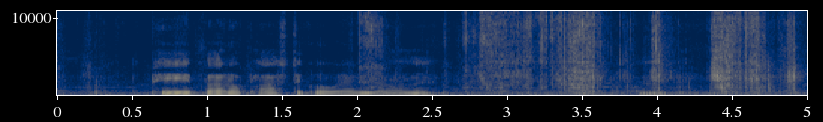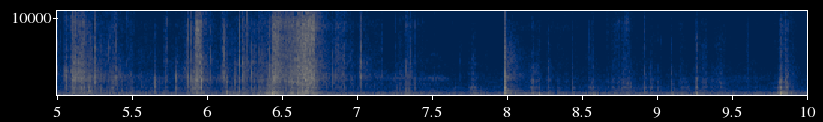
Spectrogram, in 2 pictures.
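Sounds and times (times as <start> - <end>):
label crinkling and tearing: 1.9 - 7.4.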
